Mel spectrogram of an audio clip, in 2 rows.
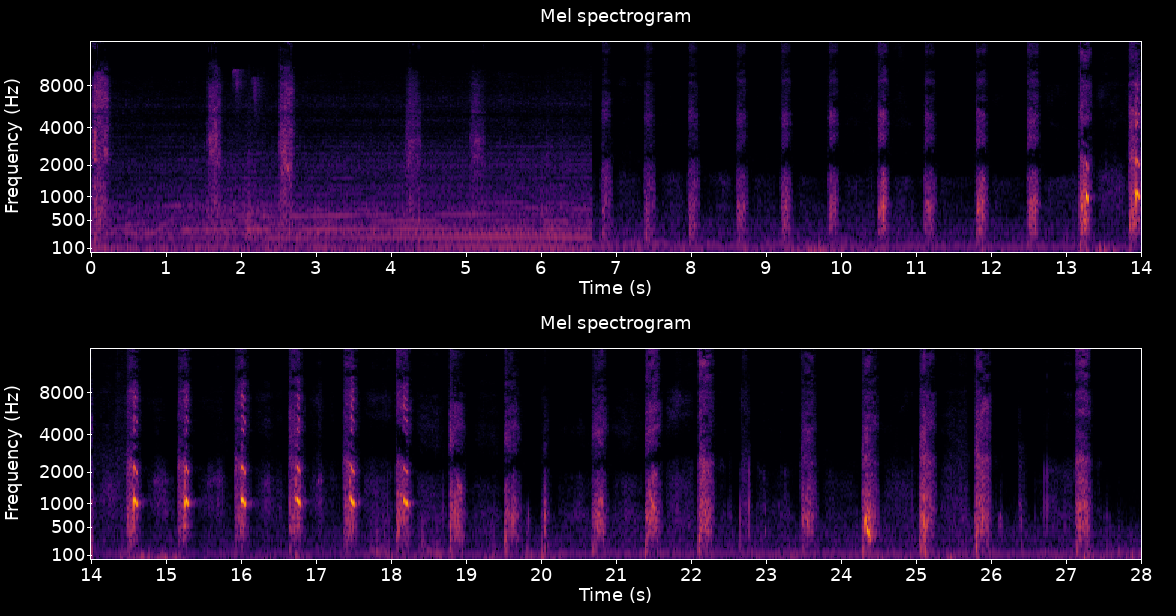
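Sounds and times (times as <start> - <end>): kitten coughing and wheezing: 0.0 - 0.3, 6.8 - 27.5.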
